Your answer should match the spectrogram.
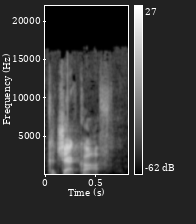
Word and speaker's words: Kochetkov: And then they also have, I have no idea how to pronounce this, Peter Kochtakov? I'm not really sure how. – Pietar or Peter. It's like a Russian Peter. – Peter Kochtakov. – Kochetkov. Yeah. – Okay, Peter Kochetkov.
